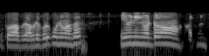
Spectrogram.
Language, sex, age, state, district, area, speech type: Tamil, male, 18-30, Tamil Nadu, Coimbatore, rural, conversation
